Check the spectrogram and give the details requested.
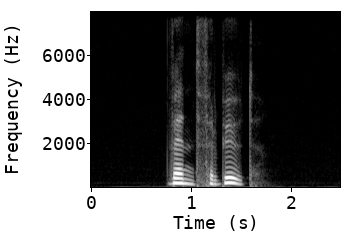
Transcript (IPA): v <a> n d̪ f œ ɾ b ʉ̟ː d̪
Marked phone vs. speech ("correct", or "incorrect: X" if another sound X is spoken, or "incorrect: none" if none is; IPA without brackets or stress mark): incorrect: ɛ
